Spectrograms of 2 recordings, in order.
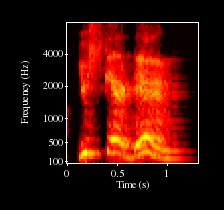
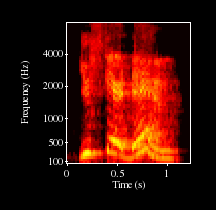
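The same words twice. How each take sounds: The two takes are said the same way.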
